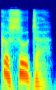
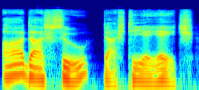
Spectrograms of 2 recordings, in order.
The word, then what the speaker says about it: Asuta: Speak Asuta. Pronounced ah-soo-tah, not as a request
